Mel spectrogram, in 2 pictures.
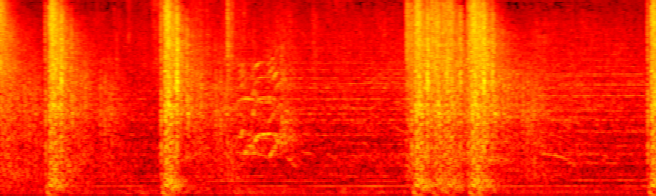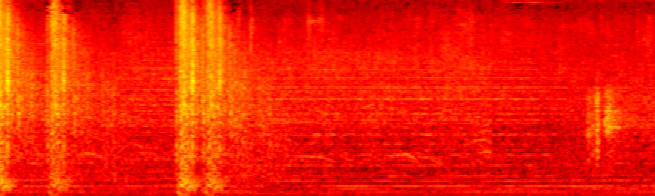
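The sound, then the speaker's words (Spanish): Gunfire in a shooting attack on men stepping out of a car outside a Manhattan restaurant: a series of sharp, loud bangs in singles and quick pairs at irregular intervals over a steady droning background. “Al salir del automóvil, varios hombres se les acercaron y comenzaron a disparar.”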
